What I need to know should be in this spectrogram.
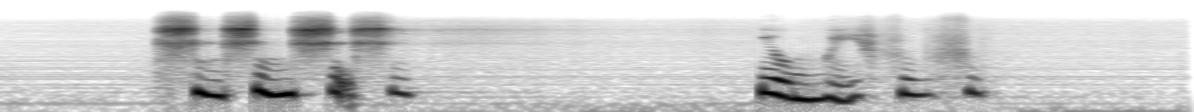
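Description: A man shouts loudly in short bursts nearby.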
